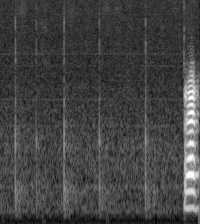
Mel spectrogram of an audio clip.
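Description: A pen writing on a board: faint, irregular taps and scratches of the pen tip as a word is written. A woman starts speaking right at the end.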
